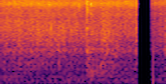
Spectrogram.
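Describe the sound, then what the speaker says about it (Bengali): Paneer kofta balls fry lightly in oil, a close, continuous crackling sizzle with a short stirring scrape, cut off by a brief gap near the end, and no speech. "এগুলো আমি একটু ভেজে নিচ্ছি হালকা করে"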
